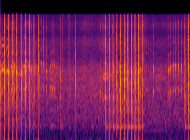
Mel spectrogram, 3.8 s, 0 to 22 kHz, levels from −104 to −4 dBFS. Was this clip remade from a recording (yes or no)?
yes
